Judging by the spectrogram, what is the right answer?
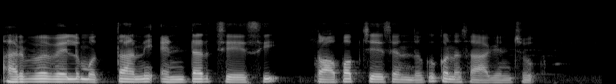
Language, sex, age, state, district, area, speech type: Telugu, male, 18-30, Telangana, Ranga Reddy, urban, read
